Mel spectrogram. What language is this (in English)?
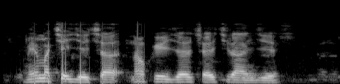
Kinyarwanda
